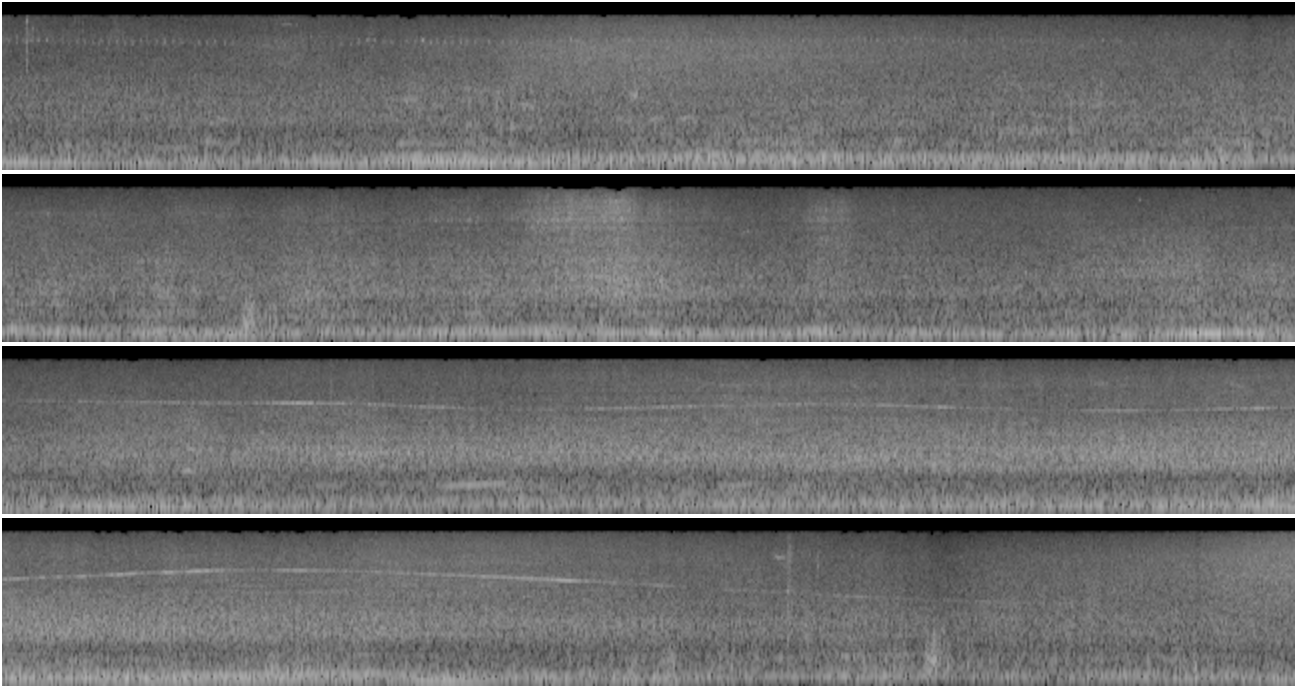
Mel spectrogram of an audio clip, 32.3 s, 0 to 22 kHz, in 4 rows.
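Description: Off-road 4x4 engines running and revving, their pitch rising and falling as the vehicles drive across and climb a grassy slope.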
